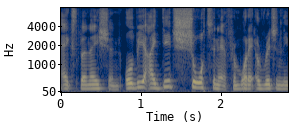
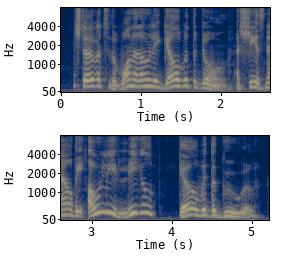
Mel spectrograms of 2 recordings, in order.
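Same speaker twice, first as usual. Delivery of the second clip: put-on British accent, badly done; 4 semitones higher than usual. Speaker announces a switch in their group, in a put-on British accent. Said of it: "that was my British accent coming out".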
